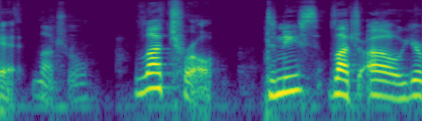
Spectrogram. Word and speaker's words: Luttrell: Luttrell.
